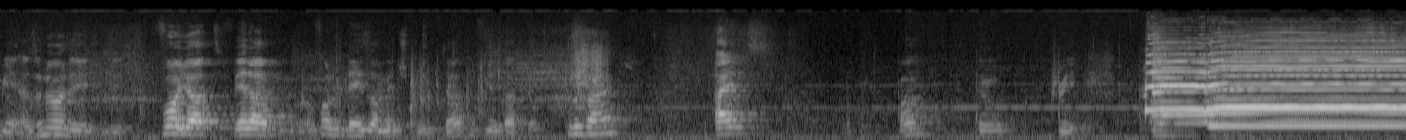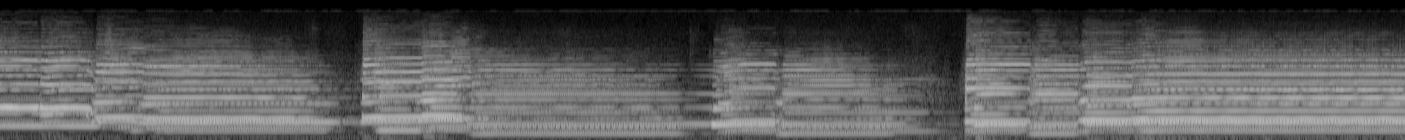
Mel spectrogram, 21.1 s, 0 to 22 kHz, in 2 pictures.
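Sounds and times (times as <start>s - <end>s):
clarinets and trumpet playing chords: 8.1s - 21.0s.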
